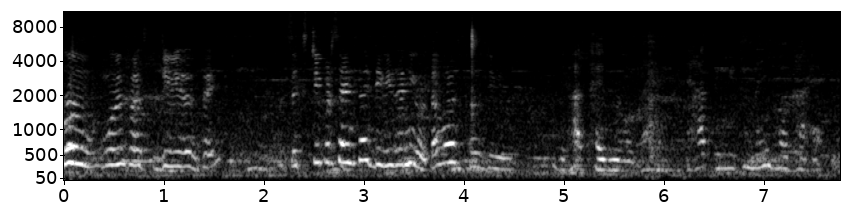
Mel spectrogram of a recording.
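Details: Adult speaker; ordinary speech.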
